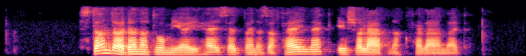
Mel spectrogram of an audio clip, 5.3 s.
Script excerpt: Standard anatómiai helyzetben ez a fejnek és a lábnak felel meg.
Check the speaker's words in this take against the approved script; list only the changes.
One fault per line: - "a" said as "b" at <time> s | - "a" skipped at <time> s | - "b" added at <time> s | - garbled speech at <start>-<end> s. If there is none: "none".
none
